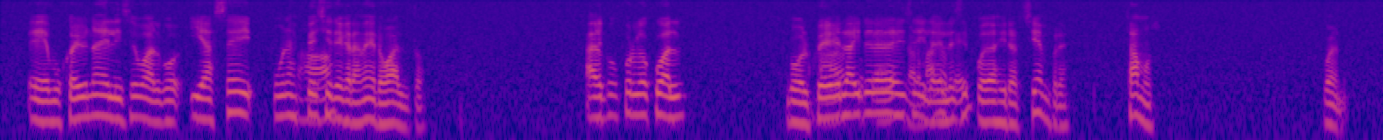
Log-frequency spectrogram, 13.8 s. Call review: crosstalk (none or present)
present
